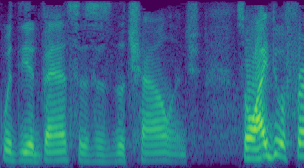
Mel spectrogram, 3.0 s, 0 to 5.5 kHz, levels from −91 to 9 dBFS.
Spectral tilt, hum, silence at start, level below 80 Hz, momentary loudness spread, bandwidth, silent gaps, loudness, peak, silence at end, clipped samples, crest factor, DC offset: -6 dB/octave; none; 0 s; -72 dBFS; 19 LU; 5.4 kHz; none; -18 LUFS; 0 dBFS; 0 s; under 0.1%; 18 dB; under 0.1%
